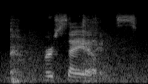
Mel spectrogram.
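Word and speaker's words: Versailles: a town called versailes French but don't ever use the French pronunciation or you'll get lots and lots of laughs and funny looks so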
